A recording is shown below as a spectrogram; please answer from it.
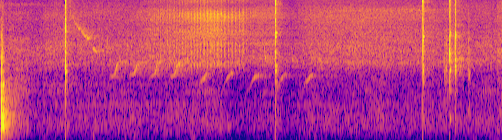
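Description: A sharp knock of wood at the start, then a handful of separate sharp clicks, the last two in quick succession near the end, from a caulk gun being worked to lay a fat bead of construction adhesive into a tongue-and-groove roof-deck board.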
